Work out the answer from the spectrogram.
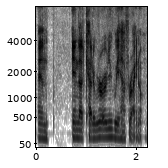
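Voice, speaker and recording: His delivery is completely flat, fast, and creaky, in a mid-range voice: a young man with a Danish accent chatting with game stream viewers. He reads the chat aloud and leans heavily on fillers and restarts.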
